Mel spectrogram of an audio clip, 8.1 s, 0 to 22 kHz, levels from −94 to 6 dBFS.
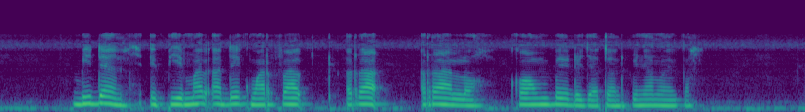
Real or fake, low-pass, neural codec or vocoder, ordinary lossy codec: fake; 7.2 kHz; codec, 16 kHz, 16 kbps, FunCodec, trained on Chinese and English, 50 frames a second; none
